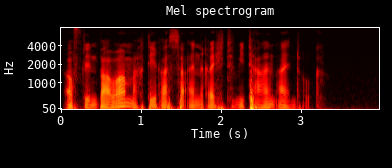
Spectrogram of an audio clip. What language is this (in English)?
German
